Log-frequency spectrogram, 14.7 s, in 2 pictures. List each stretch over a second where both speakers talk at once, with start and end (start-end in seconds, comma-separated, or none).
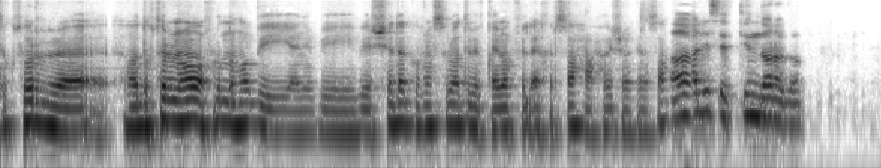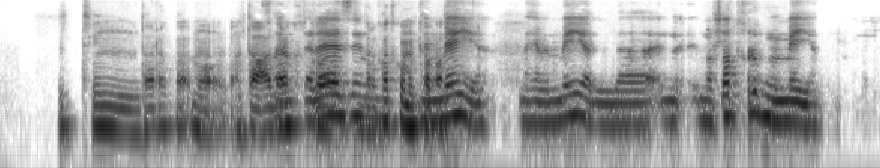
9.5-11.2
